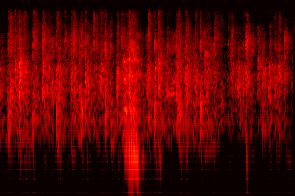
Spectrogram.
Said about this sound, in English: Would you give another round of applause to our actors and our worship team?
